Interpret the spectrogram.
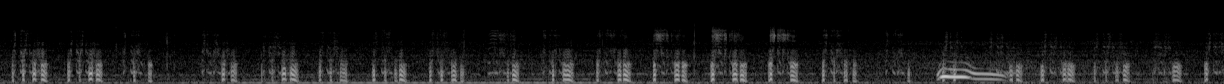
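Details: Eurasian eagle-owl on a nest-niche webcam, 28 February 2013, cackling and scratching: a long, steady chatter of short gruff notes for about twelve seconds, broken once by a drawn-out descending note, with low hum beneath.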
